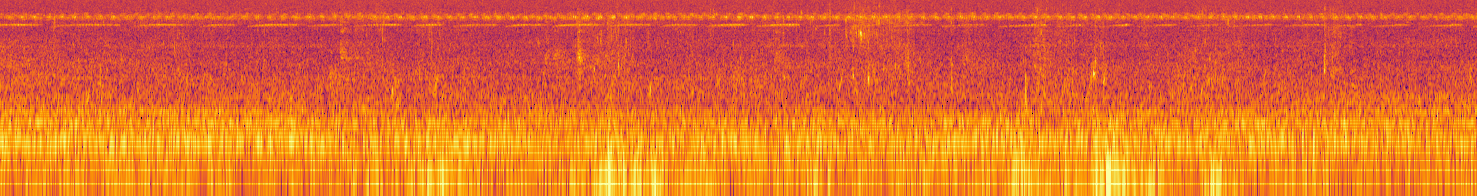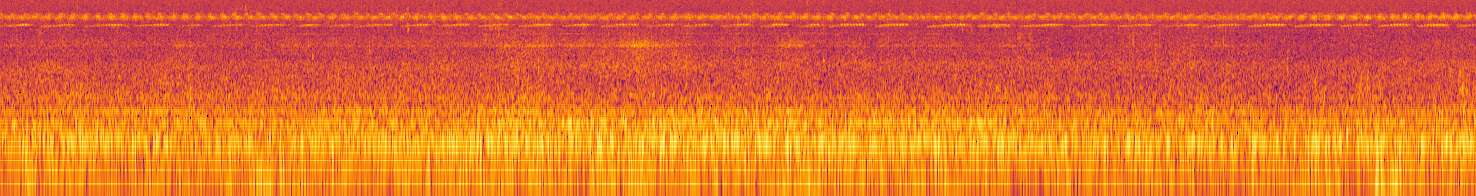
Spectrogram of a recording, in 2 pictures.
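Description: Insects chirping in an even, repeating high pulse over a steady low hum of ship's machinery, with a couple of faint low knocks.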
